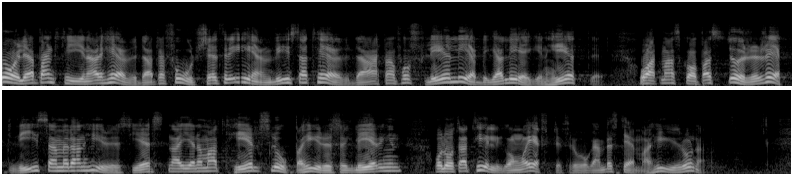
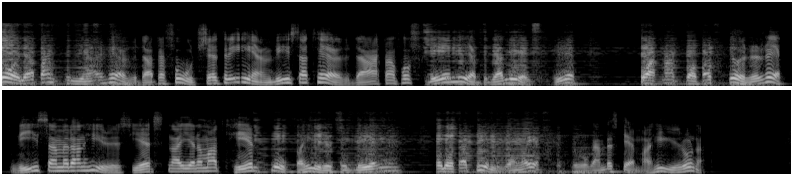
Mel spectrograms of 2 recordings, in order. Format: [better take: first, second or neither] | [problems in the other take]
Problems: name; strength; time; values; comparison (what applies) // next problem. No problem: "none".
first | noise reduction (neural mask model RNNoise)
